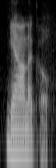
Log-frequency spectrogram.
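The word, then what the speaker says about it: Ñāṇiko: is Ajan Yano and his name starts with that sound Yanuko and if you just hear his name like an average English person if they just hear his name and they they don't see it written they might think it starts with a Y because of the the way English language works but it starts with this very sound this ny Yano Yano.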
